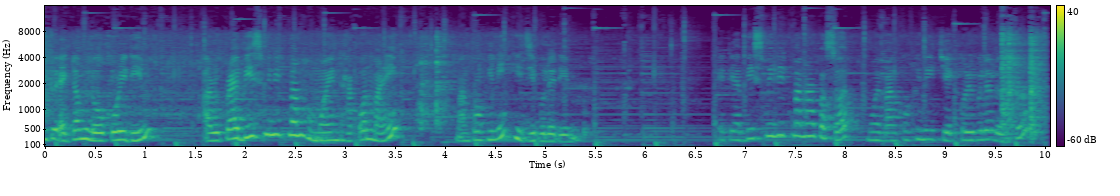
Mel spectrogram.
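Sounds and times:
meat sizzling: 0.0 - 6.4
melodic background tune: 0.0 - 10.0
spatula scraping pan: 3.6 - 4.8
knocks against pan: 9.6 - 10.0.

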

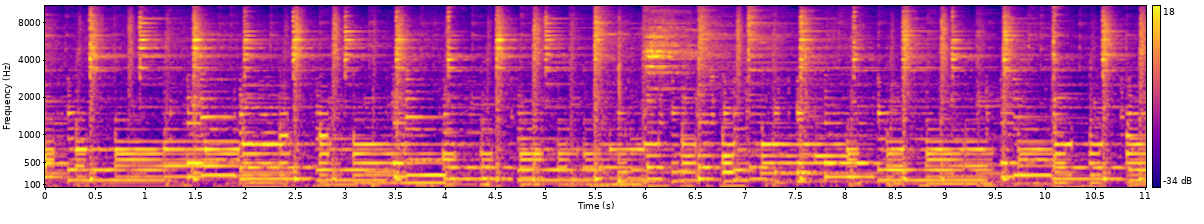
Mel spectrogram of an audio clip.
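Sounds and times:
drum kit with cymbals: 0.0 - 11.0
electric bass: 0.0 - 11.0
keyboards: 0.0 - 11.0.

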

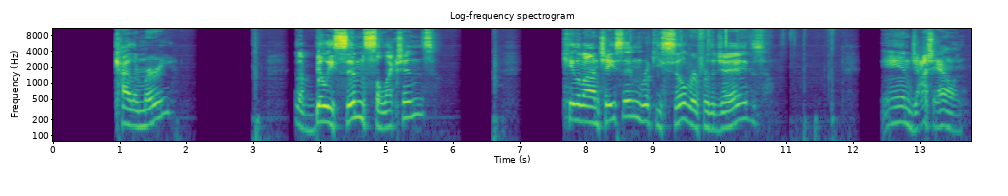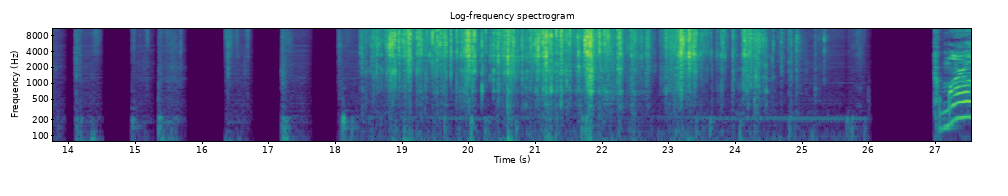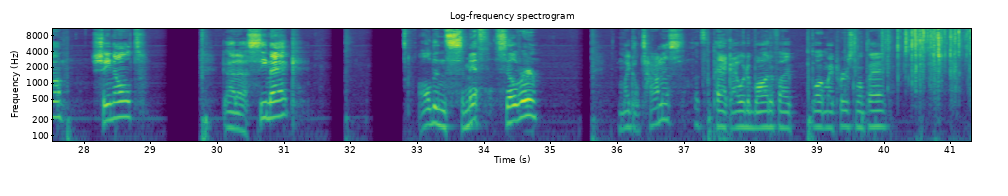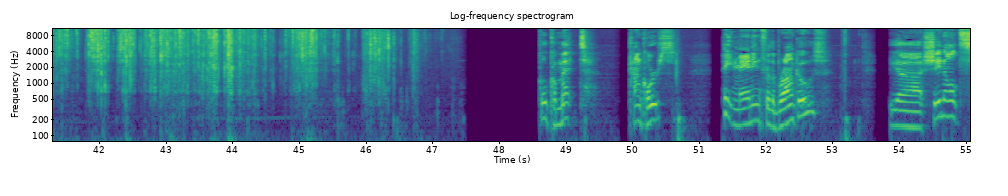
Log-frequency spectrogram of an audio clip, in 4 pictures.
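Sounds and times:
foil pack tearing and crinkling: 18.4 - 25.3, 39.9 - 46.9.

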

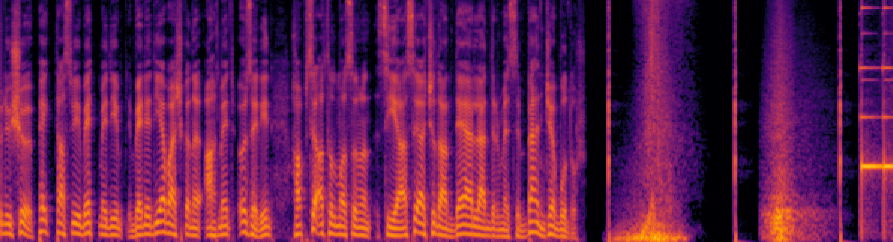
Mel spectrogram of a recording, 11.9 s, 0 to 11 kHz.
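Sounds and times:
whoosh: 8.2 - 9.2, 10.2 - 11.0.

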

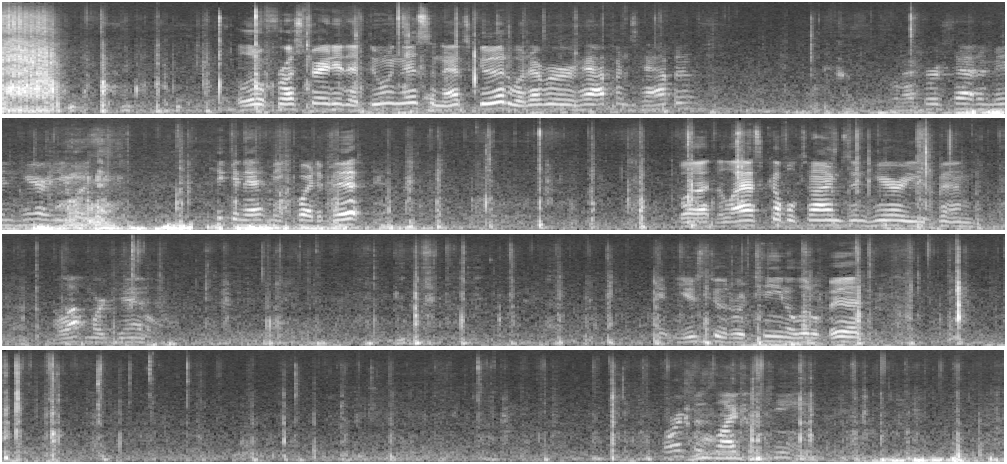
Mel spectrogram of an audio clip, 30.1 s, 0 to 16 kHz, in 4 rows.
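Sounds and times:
horse hooves trotting on dirt: 0.0 - 30.0.

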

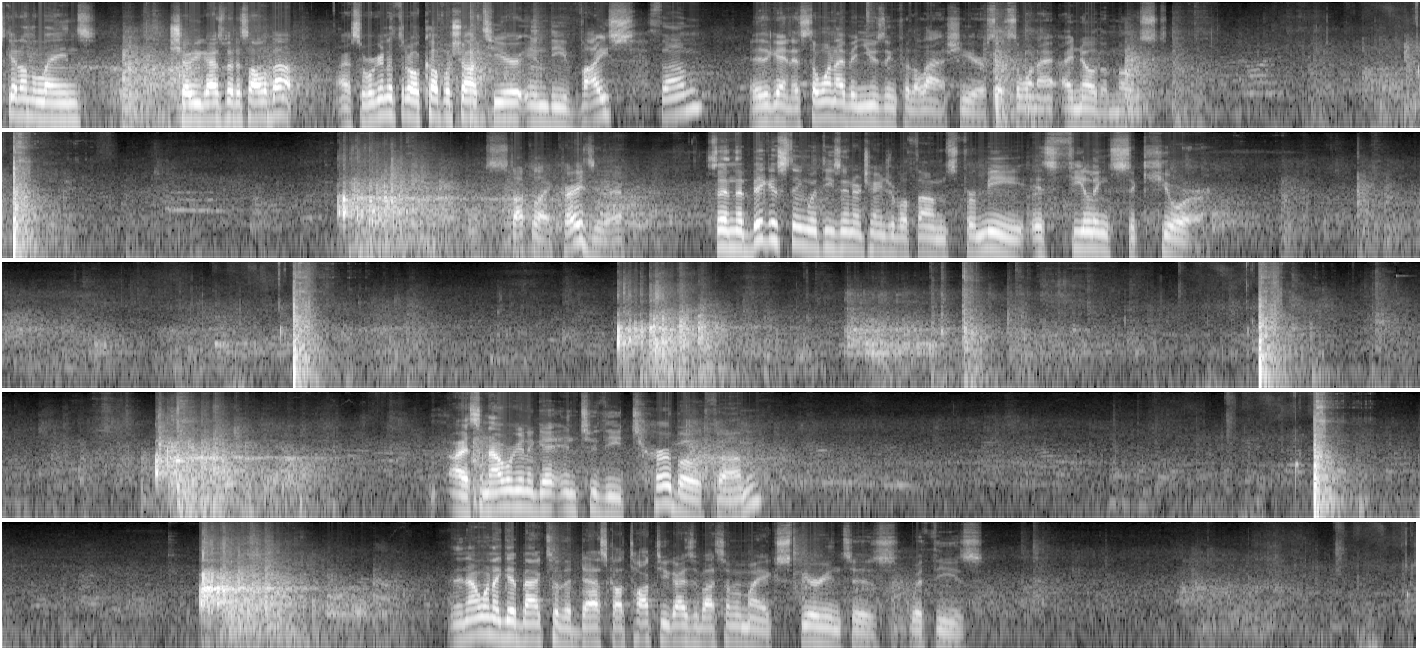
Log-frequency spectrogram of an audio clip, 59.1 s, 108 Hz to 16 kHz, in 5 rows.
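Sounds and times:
bowling alley background noise: 0.0 - 59.0
bowling balls hitting lanes: 11.3 - 12.6, 14.6 - 16.4, 24.3 - 28.0, 28.7 - 33.2, 33.8 - 38.4, 46.2 - 47.0, 48.9 - 50.6
bowling ball thudding on lane: 11.7 - 12.4, 25.9 - 26.6, 34.0 - 34.7.

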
